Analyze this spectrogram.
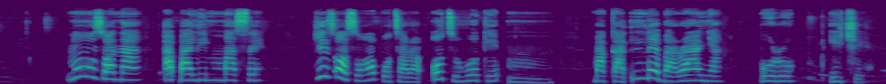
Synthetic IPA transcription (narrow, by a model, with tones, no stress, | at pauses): nʊ˦zɔ˦na˨ | a˦k͡pa˨li˦m̩˦ma˦sɪ˦ | d͡ʒi˦zɔ˨sɦɔ˦pʊ˨ta˨ɾa˨o˦tu˨ŋʷo˦ke˦m̩˨ | ma˨ka˨n̩˦le˦ba˨ɾa˦ɲa˦ | pʊ˦ɾʊ˦ | i˦t͡ʃe˨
